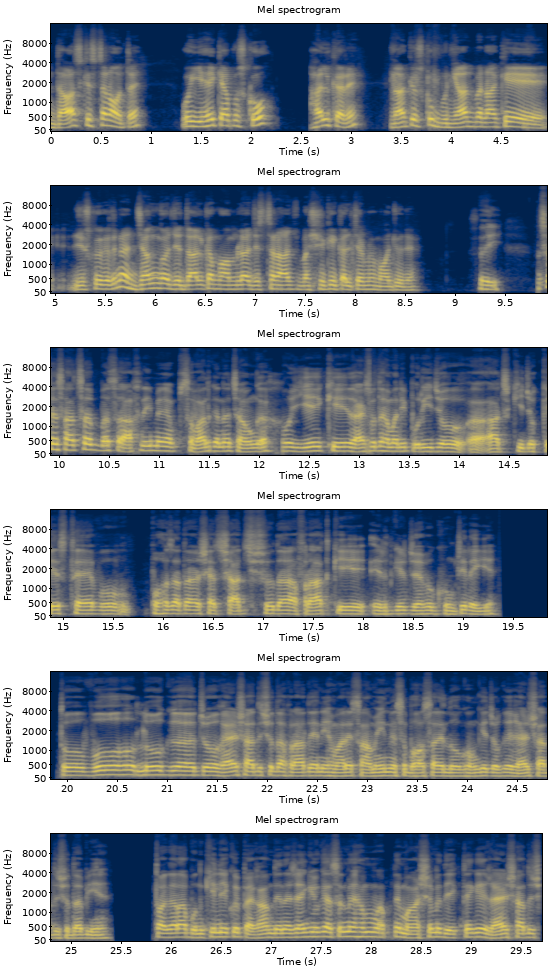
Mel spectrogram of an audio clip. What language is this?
Urdu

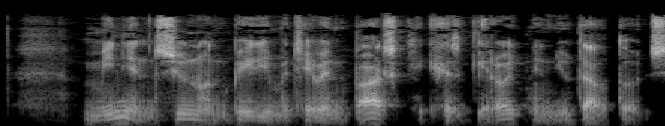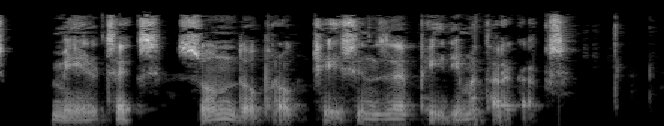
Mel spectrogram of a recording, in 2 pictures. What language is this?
Erzya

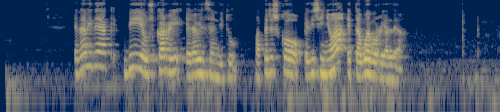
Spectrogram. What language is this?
Basque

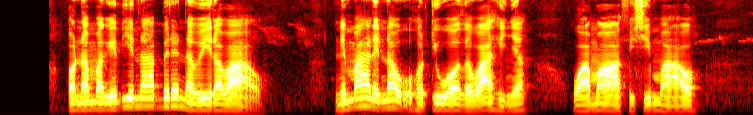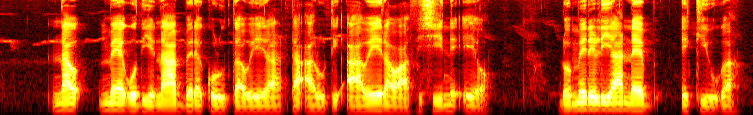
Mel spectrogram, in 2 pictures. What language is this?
Kikuyu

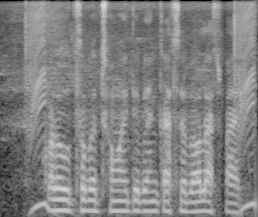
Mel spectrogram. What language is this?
Bangla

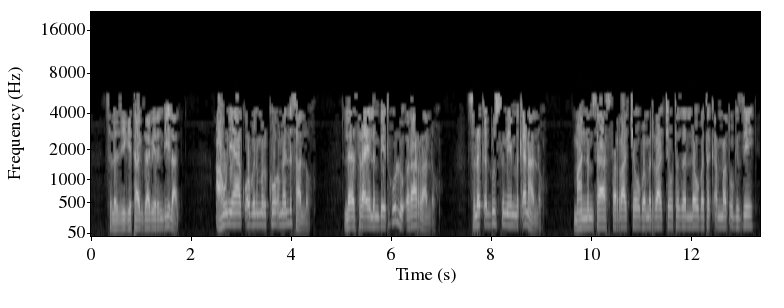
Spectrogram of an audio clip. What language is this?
Amharic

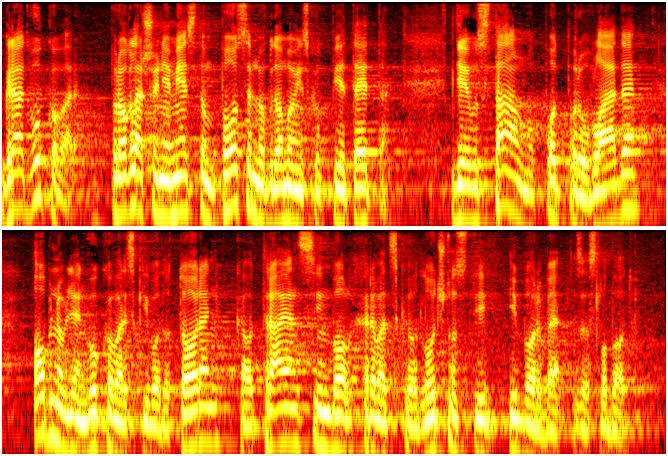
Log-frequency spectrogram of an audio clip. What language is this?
Croatian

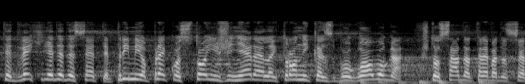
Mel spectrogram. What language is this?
Serbian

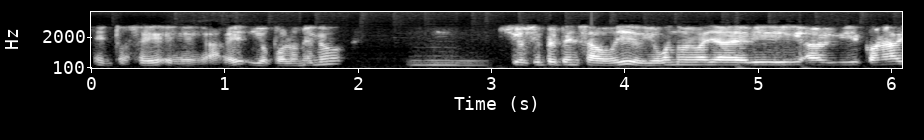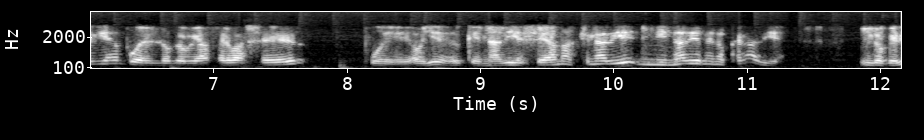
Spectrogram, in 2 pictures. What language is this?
Spanish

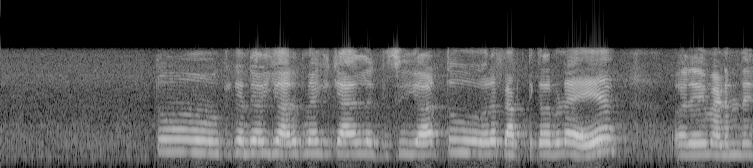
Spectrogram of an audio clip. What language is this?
Punjabi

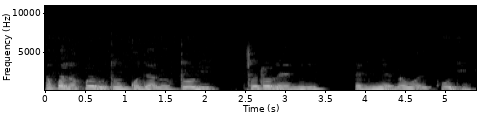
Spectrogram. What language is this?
Yoruba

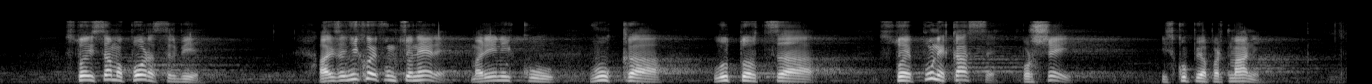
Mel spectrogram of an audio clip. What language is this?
Serbian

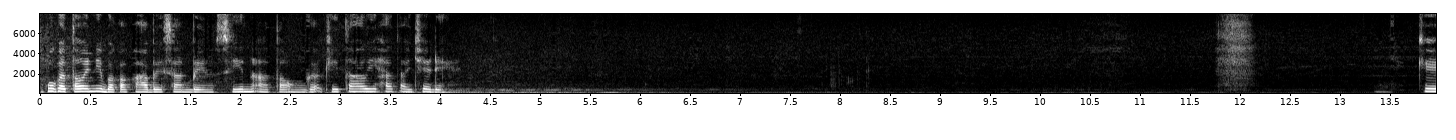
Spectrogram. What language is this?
Indonesian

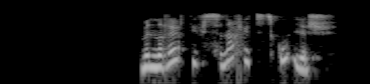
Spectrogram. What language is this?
Kabyle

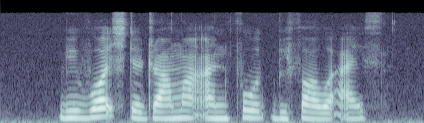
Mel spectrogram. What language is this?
English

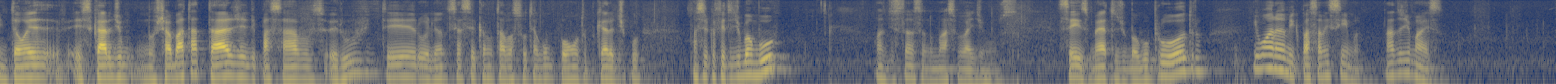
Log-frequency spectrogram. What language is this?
Portuguese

